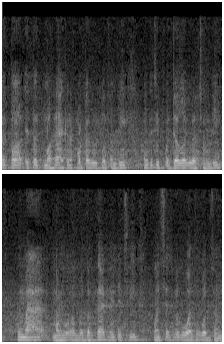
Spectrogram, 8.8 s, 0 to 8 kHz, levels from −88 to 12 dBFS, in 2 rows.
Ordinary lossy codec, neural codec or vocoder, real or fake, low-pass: none; codec, 16 kHz, 1.1 kbps, Voila-Tokenizer; fake; none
